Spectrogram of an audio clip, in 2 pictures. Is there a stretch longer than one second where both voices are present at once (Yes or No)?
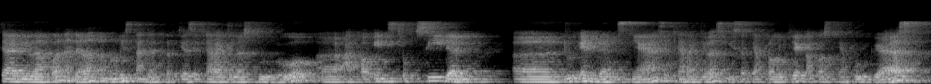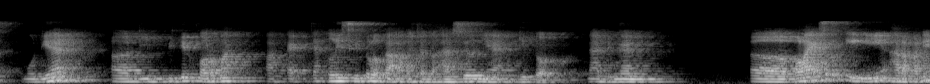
No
